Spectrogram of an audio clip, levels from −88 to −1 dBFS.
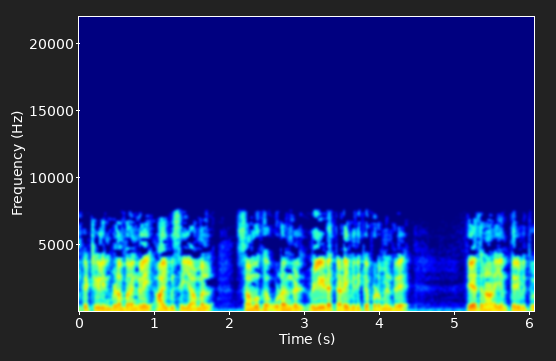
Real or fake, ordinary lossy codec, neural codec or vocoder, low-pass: real; none; none; none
